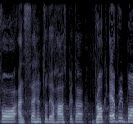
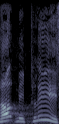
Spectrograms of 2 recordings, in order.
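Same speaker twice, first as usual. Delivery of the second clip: loud crying out, pitched high; 5 semitones higher than usual. Retelling how a man cried out to Jesus, acting out a loud cry for help. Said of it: "was crying out so strong out of his lungs".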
